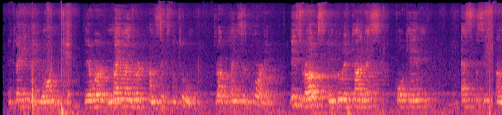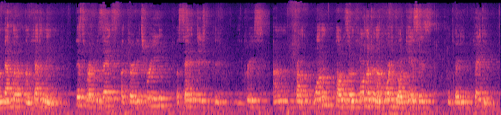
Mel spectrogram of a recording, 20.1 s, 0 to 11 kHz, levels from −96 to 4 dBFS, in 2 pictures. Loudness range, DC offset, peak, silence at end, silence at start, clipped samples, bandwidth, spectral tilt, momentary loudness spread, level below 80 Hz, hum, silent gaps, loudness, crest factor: 5 LU; under 0.1%; 0 dBFS; 0 s; 0.15 s; under 0.1%; 11 kHz; -5 dB/octave; 11 LU; -38 dBFS; none; none; -19 LUFS; 18 dB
